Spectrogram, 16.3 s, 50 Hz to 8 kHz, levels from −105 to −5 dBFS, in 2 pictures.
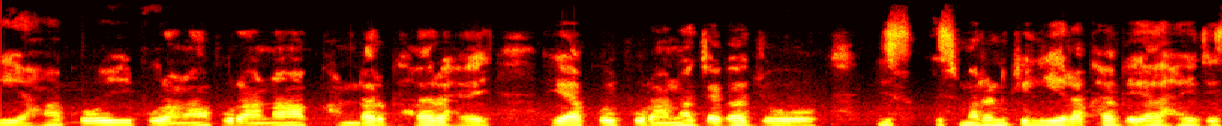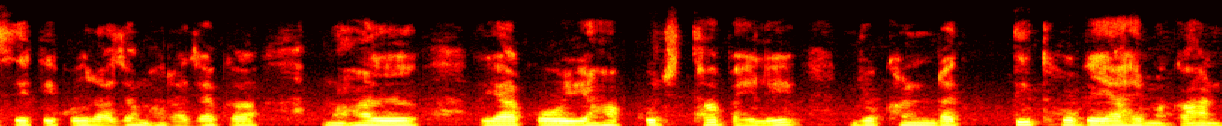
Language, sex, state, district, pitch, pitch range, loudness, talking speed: Hindi, male, Chhattisgarh, Balrampur, 130 Hz, 130-140 Hz, -19 LUFS, 145 wpm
